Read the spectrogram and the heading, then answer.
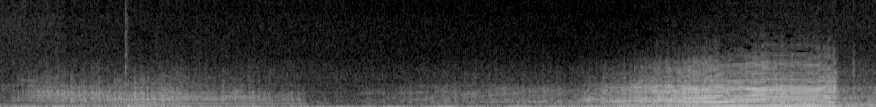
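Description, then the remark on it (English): A domesticated cow moos twice, first a long low call, then after a short pause a louder, rising moo that fills the space, with no voices around it. “The cow became a very useful animal.”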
